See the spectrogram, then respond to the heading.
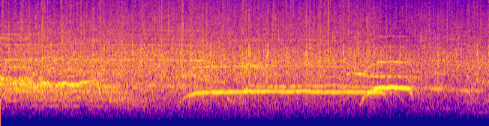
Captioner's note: audience cheering and applauding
